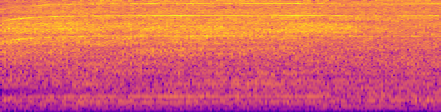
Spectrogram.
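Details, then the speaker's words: Rebuilt vacuum cleaner left outside about a month and rained on, run after drying out: steady high-pitched motor roar with even airflow hiss, no grinding or bearing whine; runs fine, brush roll may rattle slightly. "I was kind of worried the bearings were going to like lock up on it and it was going to start sounding like crap but it actually sounds just fine"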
